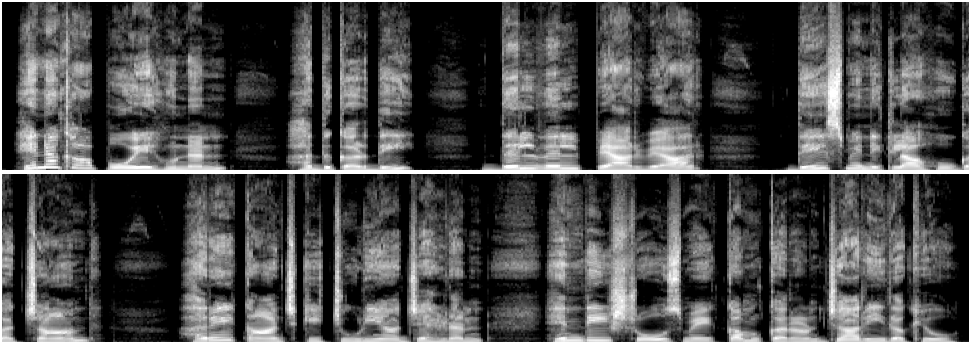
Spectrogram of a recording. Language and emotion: Sindhi, neutral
